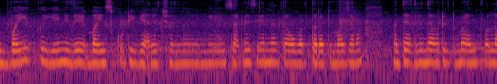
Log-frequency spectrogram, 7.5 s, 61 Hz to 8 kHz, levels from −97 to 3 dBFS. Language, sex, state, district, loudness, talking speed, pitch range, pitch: Kannada, female, Karnataka, Raichur, -39 LUFS, 130 wpm, 205-215 Hz, 210 Hz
